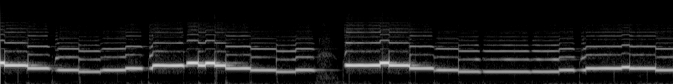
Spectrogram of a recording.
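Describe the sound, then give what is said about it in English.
A penny whistle plays a sweet, stepwise melody in two flowing phrases separated by a brief breath, with clear bright notes and no voices. “And the boy touched the penny whistle to his lips, and he began to play the sweetest song.”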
